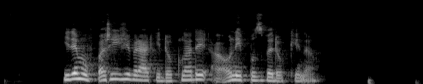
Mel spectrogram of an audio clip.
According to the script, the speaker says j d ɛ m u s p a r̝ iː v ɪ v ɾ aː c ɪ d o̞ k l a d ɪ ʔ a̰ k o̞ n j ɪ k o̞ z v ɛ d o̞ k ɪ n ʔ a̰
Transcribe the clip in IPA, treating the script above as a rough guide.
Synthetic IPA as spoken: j d ɛ m u f p a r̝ iː ʒ ɪ v ɾ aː c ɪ d o̞ k l a d ɪ ʔ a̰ ʔ o̞ n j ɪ p o̞ z v ɛ d o̞ k ɪ n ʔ a̰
